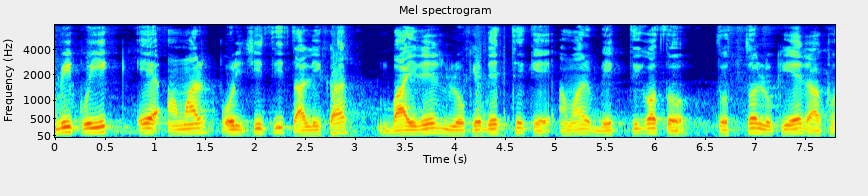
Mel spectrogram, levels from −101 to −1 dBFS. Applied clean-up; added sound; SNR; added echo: neural separator model SepFormer DNS4.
